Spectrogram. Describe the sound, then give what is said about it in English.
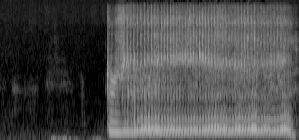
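A voice imitates a sci-fi tricorder with a loud, steady, buzzy drone held for about two seconds, slightly warbling, following a moment of faint murmuring. “it's your turn to give us the tricorder noise.”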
